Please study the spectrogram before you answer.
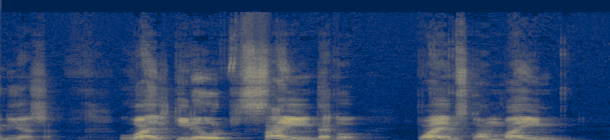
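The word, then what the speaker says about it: Cynewulf: তাই তো, সিনেউলফ বা কিনেউলফ বিভিন্নভাবে এর উচ্চারণটা করা হয়, তা কিনেউলফই বলবা তোমরা।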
